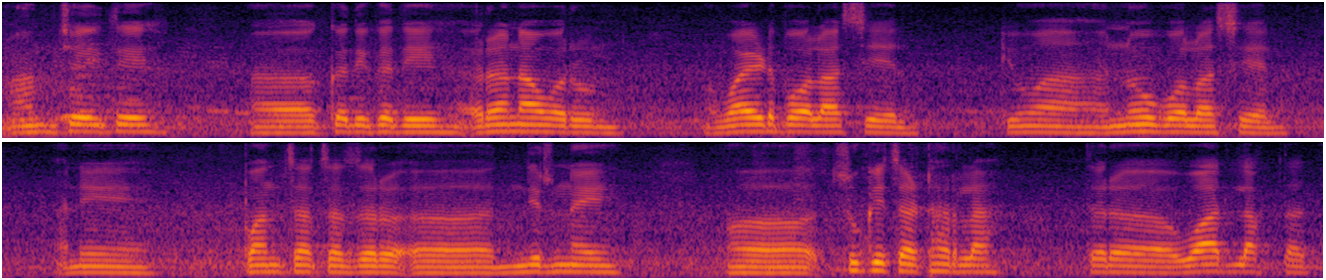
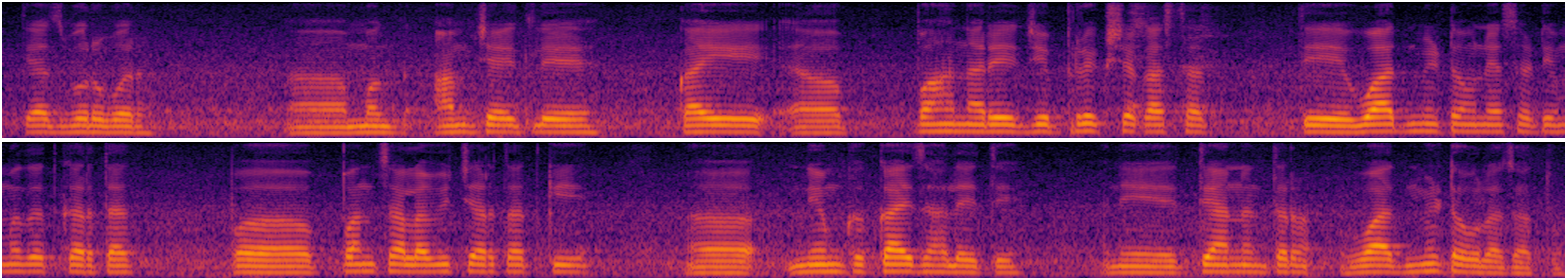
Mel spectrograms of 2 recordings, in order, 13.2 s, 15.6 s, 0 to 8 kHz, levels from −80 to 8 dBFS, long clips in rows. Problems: constant background noise, background conversations at intervals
